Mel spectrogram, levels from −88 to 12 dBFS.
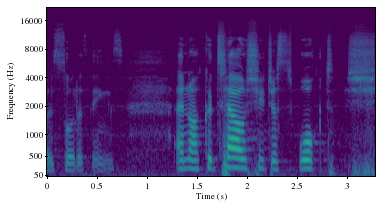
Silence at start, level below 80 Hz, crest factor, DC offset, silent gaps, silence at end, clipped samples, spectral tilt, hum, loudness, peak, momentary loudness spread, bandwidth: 0 s; -62 dBFS; 22 dB; under 0.1%; none; 0 s; under 0.1%; -3 dB/octave; none; -35 LUFS; -16 dBFS; 18 LU; 16 kHz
